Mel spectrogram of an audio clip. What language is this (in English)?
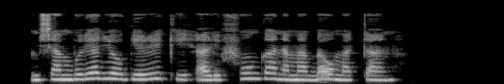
Swahili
